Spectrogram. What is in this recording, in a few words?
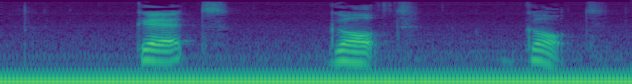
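"get", English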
